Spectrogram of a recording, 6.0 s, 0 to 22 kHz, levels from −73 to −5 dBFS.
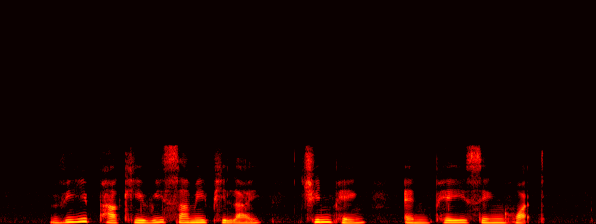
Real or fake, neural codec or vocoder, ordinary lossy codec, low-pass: real; none; none; none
